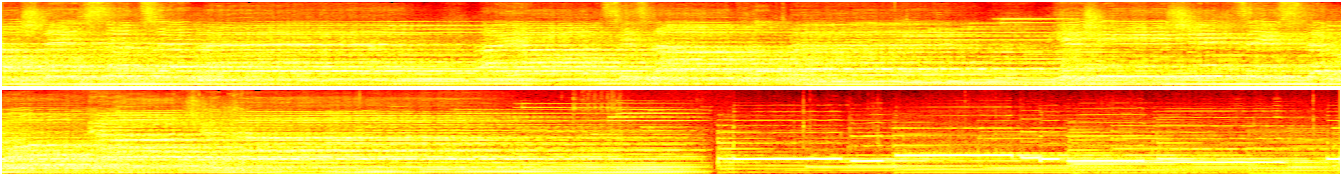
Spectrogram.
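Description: Mixed choir of women and children singing a hymn-like song with keyboard accompaniment. About fifteen seconds in, the singing stops and recorders take up a stepwise melody over the digital piano.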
